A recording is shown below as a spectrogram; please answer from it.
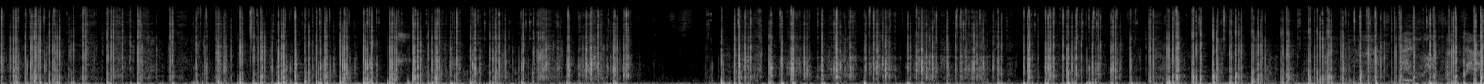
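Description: A solid, brown leather-bound journal with an embossed tree design has its cover tapped and scratched with long nails. Rapid, dense scratching and tapping runs throughout, pausing briefly to a near-quiet moment around the midpoint before resuming.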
